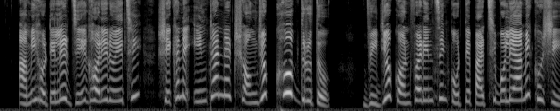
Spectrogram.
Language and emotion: Bengali, happy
